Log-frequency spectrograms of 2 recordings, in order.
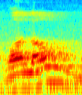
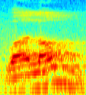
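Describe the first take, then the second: The two takes are said the same way.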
